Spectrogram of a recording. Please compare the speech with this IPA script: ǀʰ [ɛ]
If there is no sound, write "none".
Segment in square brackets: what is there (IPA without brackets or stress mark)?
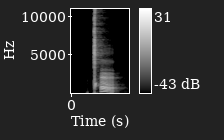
ɛ̃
